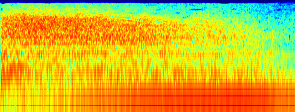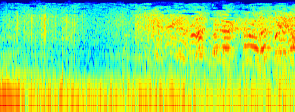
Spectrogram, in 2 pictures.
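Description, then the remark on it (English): A truck engine grinds and rumbles loudly for several seconds as someone tries to start it, then drops away into a confused hubbub of shouting voices and commotion. “Them guys trying to start that truck.”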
